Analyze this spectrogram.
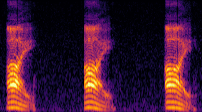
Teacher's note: because they're a diphthong we read them quickly together as one sound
